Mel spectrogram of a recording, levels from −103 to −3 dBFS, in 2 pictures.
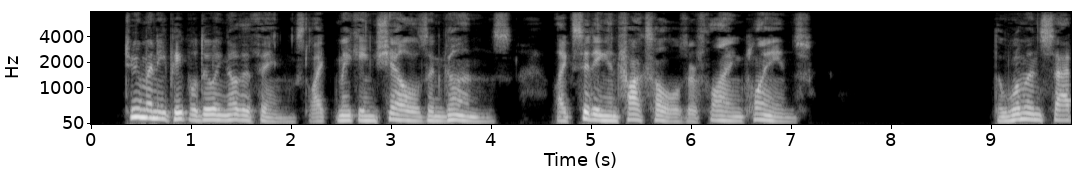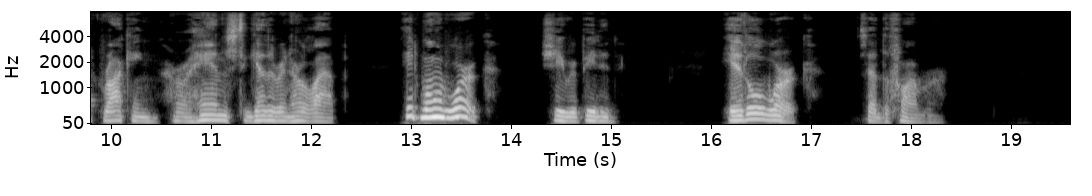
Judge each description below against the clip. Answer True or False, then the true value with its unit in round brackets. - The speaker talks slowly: True (120 wpm)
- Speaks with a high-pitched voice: False (120 Hz)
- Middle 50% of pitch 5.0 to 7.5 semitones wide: False (4.4 semitones)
